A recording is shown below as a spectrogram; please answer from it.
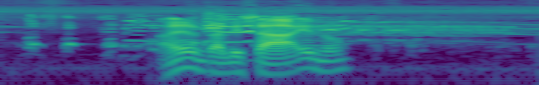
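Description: Chickens give a few short clucks, then a rooster crows loudly and close in two drawn-out bursts, with someone speaking briefly around them.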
